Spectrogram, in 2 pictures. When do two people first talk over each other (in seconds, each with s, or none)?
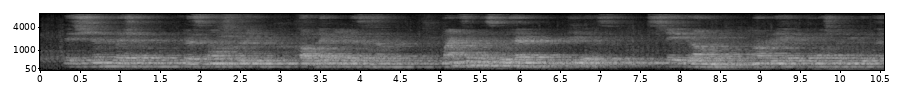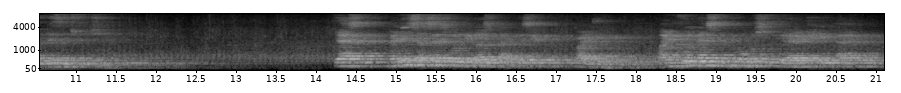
none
